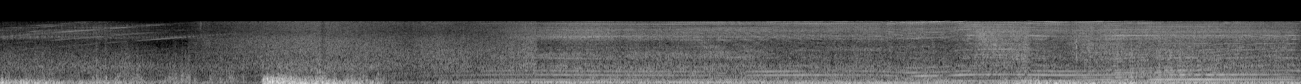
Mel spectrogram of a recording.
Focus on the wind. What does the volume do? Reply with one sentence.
The volume of the wind goes up, then down.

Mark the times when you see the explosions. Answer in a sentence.
You can hear the explosions from 2.6 to 3.9 s.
